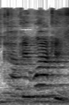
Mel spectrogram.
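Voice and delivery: high squeaky puppet voice. Acted. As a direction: voice a tiny puppet rabbit. Puppet voice for Mister Stuff and Fluff.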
